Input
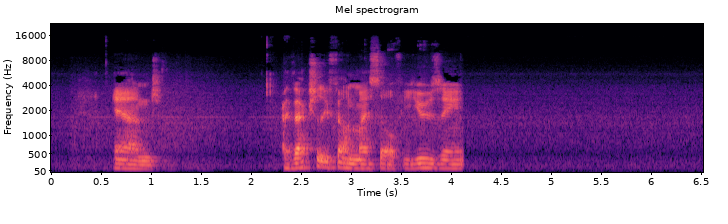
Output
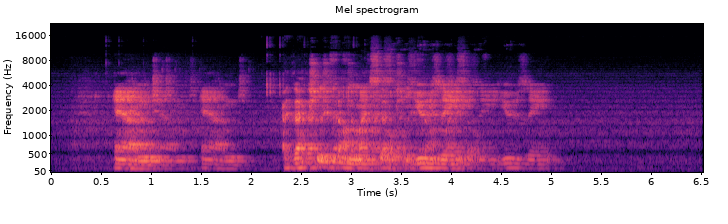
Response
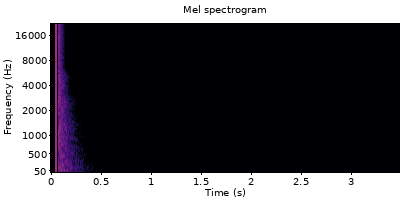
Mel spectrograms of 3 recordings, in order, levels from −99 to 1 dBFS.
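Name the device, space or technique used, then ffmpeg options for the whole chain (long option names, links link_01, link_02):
microphone above a desk: -filter_complex "[0:a]aecho=1:1:2.7:0.69[link_01];[1:a]atrim=start_sample=2205[link_02];[link_01][link_02]afir=irnorm=-1:irlink=0,aecho=1:1:129|373|376|866:0.447|0.126|0.133|0.335"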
